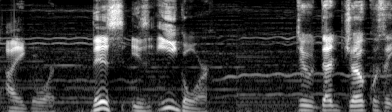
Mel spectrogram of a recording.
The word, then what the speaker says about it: Igor: make your acquaintance I thought his name was pronounced igore no that's igore not eigor well they told me it was igore no that's a no that is igore who whose name is pronounced igore this is eigor dude that joke was a ear sore this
